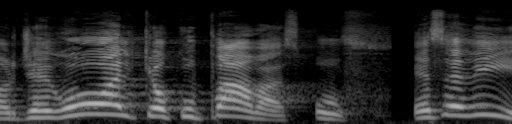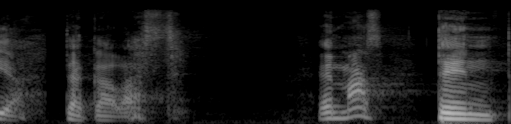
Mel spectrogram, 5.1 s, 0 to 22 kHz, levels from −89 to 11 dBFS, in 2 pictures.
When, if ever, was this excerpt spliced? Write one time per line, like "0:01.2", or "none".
0:02.0
0:02.8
